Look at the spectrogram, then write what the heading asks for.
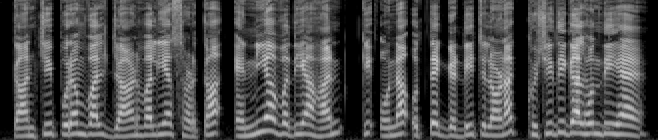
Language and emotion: Punjabi, happy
